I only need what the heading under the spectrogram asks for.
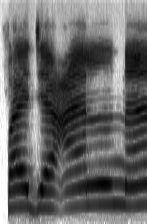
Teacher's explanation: huruf ain dari tenggorokan bagian tengah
